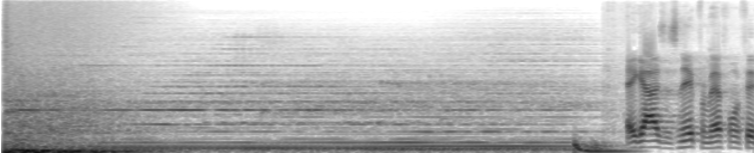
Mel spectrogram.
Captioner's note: sound effect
